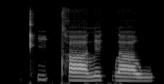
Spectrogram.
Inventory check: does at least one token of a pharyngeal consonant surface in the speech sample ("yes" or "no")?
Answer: no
